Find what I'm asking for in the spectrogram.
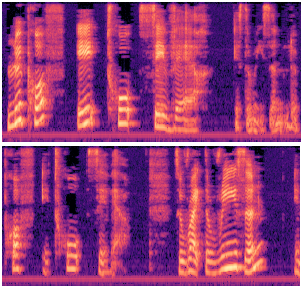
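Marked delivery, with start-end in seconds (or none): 0.1-3.0 very slow, word-by-word French; slower. Shown as a demonstration. Teacher replaying a listening answer for pupils, slowly. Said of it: "then I'll say it slower". 4.3-6.4 slow, softer word-by-word French; slower. Shown as a demonstration. Teacher repeating the reason for pupils, slowly. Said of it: "then I'll say it slower".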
